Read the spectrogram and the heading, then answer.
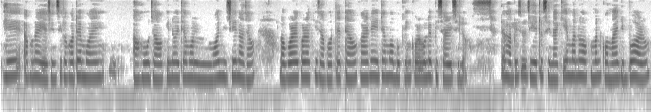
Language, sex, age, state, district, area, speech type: Assamese, female, 18-30, Assam, Sonitpur, rural, spontaneous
